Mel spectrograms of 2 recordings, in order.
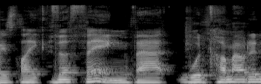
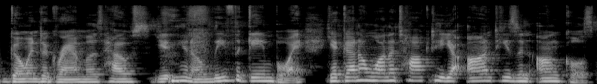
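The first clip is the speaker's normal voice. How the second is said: higher-pitched acted Boston accent; 5 semitones higher than usual. Retelling a mother's instructions before going into grandma's house, in a Boston accent. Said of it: "I gave my mother a Boston accent".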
